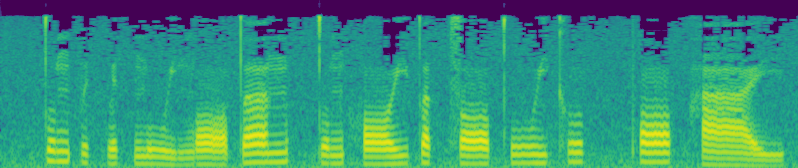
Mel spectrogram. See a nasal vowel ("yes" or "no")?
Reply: no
